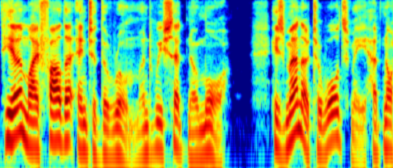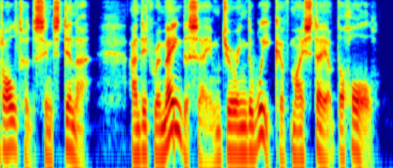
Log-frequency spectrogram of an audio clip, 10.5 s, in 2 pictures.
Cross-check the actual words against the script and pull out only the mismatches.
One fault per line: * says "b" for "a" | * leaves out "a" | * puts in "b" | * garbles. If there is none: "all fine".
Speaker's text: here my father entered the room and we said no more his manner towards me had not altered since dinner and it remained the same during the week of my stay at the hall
all fine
